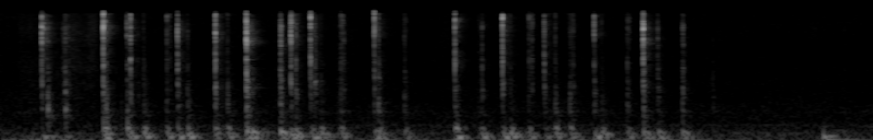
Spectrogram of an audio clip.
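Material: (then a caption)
Plastic. Long pointed acrylic nails type continuously on a MacBook Pro keyboard, black plastic keycaps in an aluminium body, tapping with both nail tips and fingertips. The result is a quick, uneven run of short, dry clicks, each with a bright tick on top and a soft low thump beneath, dying away almost instantly.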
